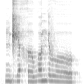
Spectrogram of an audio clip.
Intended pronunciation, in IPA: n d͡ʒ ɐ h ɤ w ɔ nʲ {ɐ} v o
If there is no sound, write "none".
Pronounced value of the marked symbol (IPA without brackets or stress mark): ɐ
